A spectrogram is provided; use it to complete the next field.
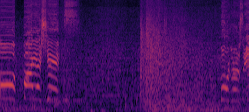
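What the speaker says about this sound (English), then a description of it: "Mortars incoming, Shay!" A mortar barrage strikes during a naval battle in Assassin's Creed Rogue. A heavy boom erupts midway and gives way to a sustained rumbling roar, with shouted voices before and after.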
